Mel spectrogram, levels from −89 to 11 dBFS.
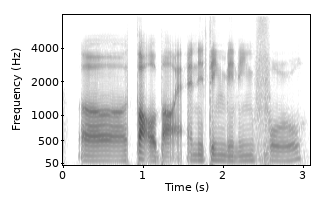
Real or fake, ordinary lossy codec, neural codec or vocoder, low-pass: fake; none; codec, 16 kHz, 0.7 kbps, FocalCodec; none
